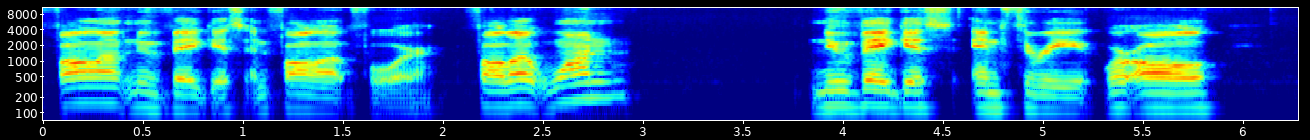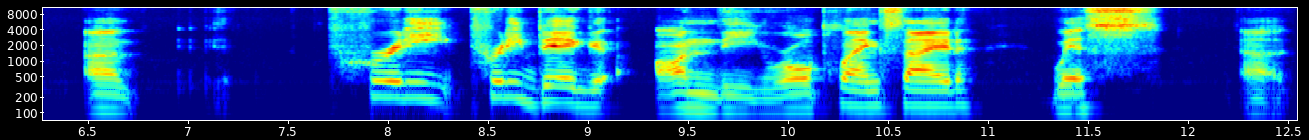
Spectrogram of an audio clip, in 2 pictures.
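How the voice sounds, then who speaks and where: Easygoing young man, middle pitch. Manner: easygoing and laid-back, chuckling often. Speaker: podcast guest. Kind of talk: casual gaming podcast chat.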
